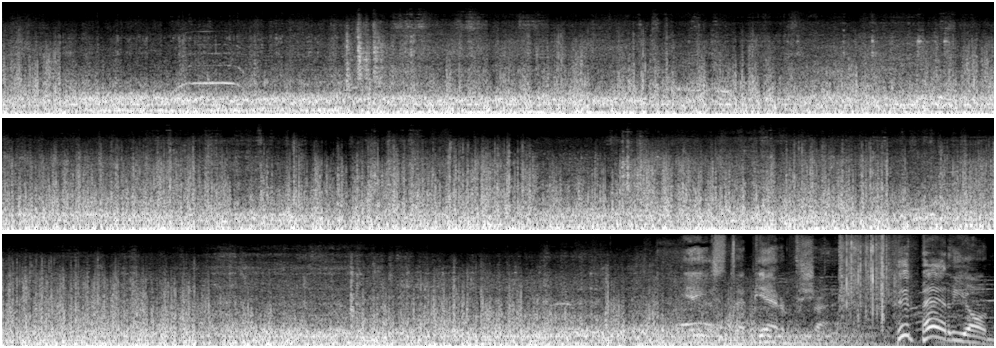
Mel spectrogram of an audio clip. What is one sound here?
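A roller coaster car rattles and clatters along its track.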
